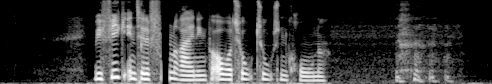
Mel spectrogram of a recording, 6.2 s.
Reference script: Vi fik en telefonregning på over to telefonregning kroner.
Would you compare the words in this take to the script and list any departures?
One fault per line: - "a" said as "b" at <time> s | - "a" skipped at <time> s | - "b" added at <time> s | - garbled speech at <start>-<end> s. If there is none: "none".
- "telefonregning" said as "tusind" at 3.2 s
